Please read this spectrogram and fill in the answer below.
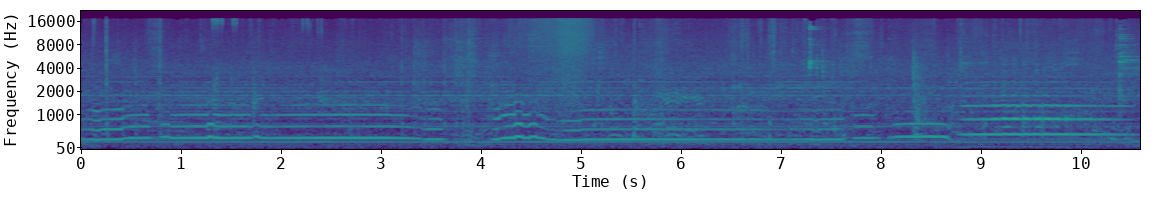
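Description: Bamboo side-blown flute playing a slow melody of long held notes with short ornamented turns, over a steady low drone.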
